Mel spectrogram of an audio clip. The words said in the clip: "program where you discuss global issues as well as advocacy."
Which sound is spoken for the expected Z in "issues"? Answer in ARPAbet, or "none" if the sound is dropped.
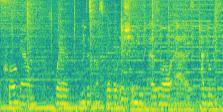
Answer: Z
